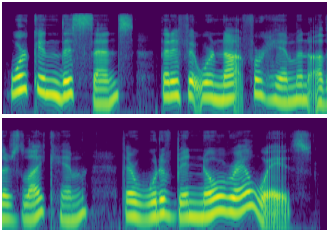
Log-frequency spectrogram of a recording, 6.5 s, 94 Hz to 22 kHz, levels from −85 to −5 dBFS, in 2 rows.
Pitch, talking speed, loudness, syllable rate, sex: 205 Hz, 195 wpm, -18 LUFS, 4.5 syllables/s, female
